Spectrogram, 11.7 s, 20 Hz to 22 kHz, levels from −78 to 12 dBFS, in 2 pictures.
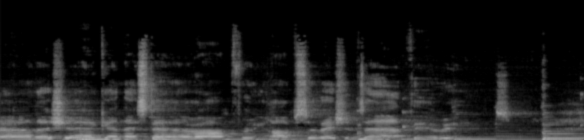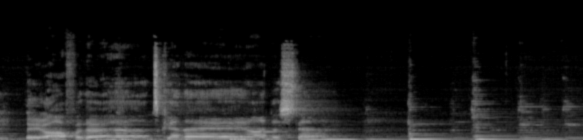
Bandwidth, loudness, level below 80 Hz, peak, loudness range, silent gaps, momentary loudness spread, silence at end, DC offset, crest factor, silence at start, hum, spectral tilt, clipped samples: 17.5 kHz; -22 LUFS; -74 dBFS; -2 dBFS; 4 LU; none; 14 LU; 0 s; under 0.1%; 20 dB; 0 s; none; -3 dB/octave; under 0.1%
